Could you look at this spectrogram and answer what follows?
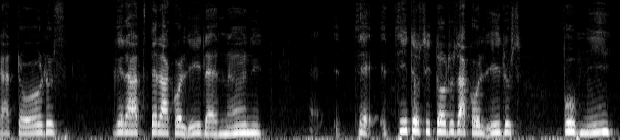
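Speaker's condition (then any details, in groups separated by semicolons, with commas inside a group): Cerebral palsy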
